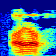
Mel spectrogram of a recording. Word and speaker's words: IOPS: IOPS stands for Input-Output Operations Per Second, and it's pronounced IOPS.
